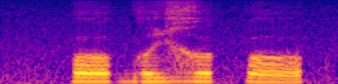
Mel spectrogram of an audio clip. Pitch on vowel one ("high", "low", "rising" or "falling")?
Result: low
